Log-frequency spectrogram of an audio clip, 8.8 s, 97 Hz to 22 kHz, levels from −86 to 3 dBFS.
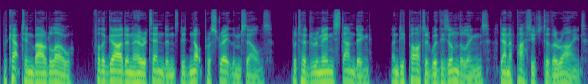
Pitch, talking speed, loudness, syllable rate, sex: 95 Hz, 195 wpm, -19 LUFS, 5.8 syllables/s, male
